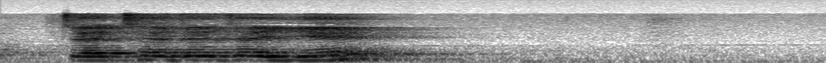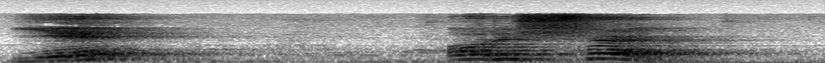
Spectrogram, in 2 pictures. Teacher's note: इसी प्रकार ई चू अर्थात चवर्ग, च छ ज ज ये और श, इसके उच्चारण स्थल होते हैं तालु। इसीलिए ये वाला स तालव्य श कहलाता है।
